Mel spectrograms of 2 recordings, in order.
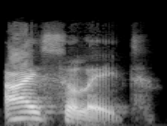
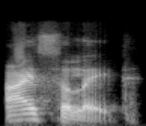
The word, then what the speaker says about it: isolate: Par exemple, le I, tu dis isolate. OK, isolate. Isolate. Ça, c'est le O qui est prononcé comme un choix ici.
